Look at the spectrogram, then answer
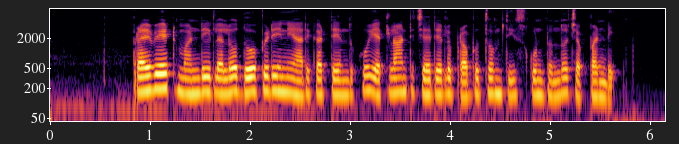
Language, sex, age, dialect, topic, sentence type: Telugu, female, 51-55, Southern, agriculture, question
